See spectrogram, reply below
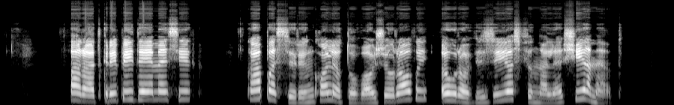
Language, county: Lithuanian, Utena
